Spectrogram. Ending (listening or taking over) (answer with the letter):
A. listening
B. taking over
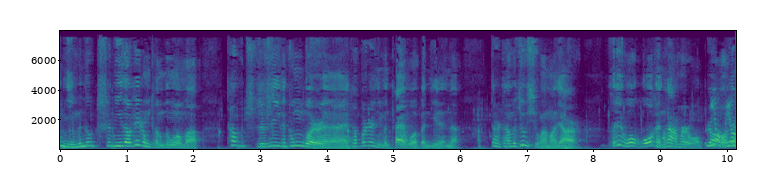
B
